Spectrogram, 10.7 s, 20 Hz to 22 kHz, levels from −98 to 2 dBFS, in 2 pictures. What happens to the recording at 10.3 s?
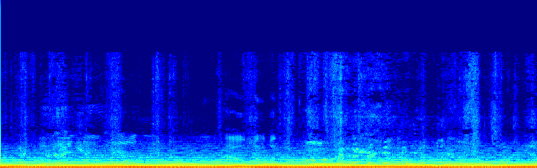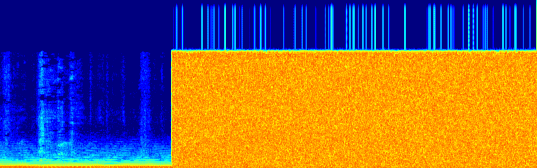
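At 10.3 s you're inside a wrong sample width fault that runs from about 7.09 s to the end of the clip. The data were written as packed 24-bit integers but are being read back as 32-bit, so each value is assembled from bytes of neighbouring samples. That leaves loud, harsh noise with the original sound buried underneath, playing about 1.33 times too fast and correspondingly higher in pitch.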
